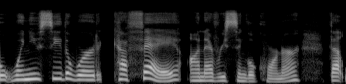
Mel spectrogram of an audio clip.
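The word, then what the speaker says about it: café: So it's cafe. a nice bright open e sound. It is not kafi.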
